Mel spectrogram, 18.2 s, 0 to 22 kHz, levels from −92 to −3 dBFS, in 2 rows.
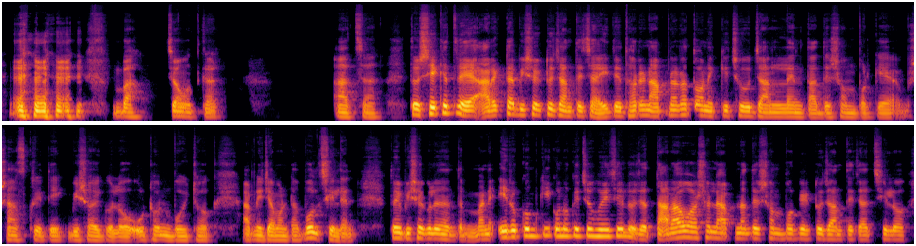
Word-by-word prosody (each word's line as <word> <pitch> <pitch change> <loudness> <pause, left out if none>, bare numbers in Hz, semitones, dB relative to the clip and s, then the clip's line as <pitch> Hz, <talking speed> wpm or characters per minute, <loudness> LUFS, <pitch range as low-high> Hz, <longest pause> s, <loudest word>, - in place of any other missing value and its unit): হ্যাঁ, 125 -1 +5 0.5
বাহ! 110 -2 0 0.3
চমৎকার। - - -2 1.3
আচ্ছা। 105 +1 -5 0.4
তো - - +5
সেক্ষেত্রে 195 +2 +6 0.2
আরেকটা 135 +6 +2
বিষয় 150 +1 +1
একটু 160 - +1
জানতে 130 -1 +1
চাই 95 -1 +2
যে, - - +4
ধরেন 140 +2 0
আপনারা 140 +5 -2
তো - - -2
অনেক 125 -2 -1
কিছু 130 +1 -4 0.2
জানলেন 105 -1 -1
তাদের 95 +1 -4
সম্পর্কে। 95 -1 -6 0.4
সাংস্কৃতিক 100 -2 -4 0.2
বিষয়গুলো, 95 -2 -2 0.2
উঠোন 110 +1 -3
বৈঠক, 95 -1 -3 0.4
আপনি 110 - -1
যেমনটা 100 -1 -1
বলছিলেন। 150 - +1 0.4
তো - - -23
এই - - +3
বিষয়গুলো 135 -1 +2
জানতেন, 110 -2 -3
মানে 125 +1 0
এরকম 175 +3 +5
কি 210 - -4
কোনো 195 0 +4
কিছু 200 +1 +3
হয়েছিল 190 +1 +3
যে, 115 - +3
তারাও 155 +3 +4
আসলে 155 -1 -3
আপনাদের 140 -1 -2
সম্পর্কে 130 -1 -3
একটু 130 - 0
জানতে 115 0 -3
চাচ্ছিলো? 115 +1 -3
125 Hz, 150 wpm, -22 LUFS, 105-145 Hz, 1.3 s, সেক্ষেত্রে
